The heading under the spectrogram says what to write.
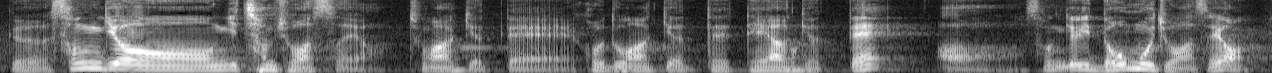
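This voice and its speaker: A man's voice: mid-range voice, sing-song, normal speed, creaky, husky. A male pastor preaching at a revival meeting in a church, telling personal stories with emphatic repetition. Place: church sanctuary.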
